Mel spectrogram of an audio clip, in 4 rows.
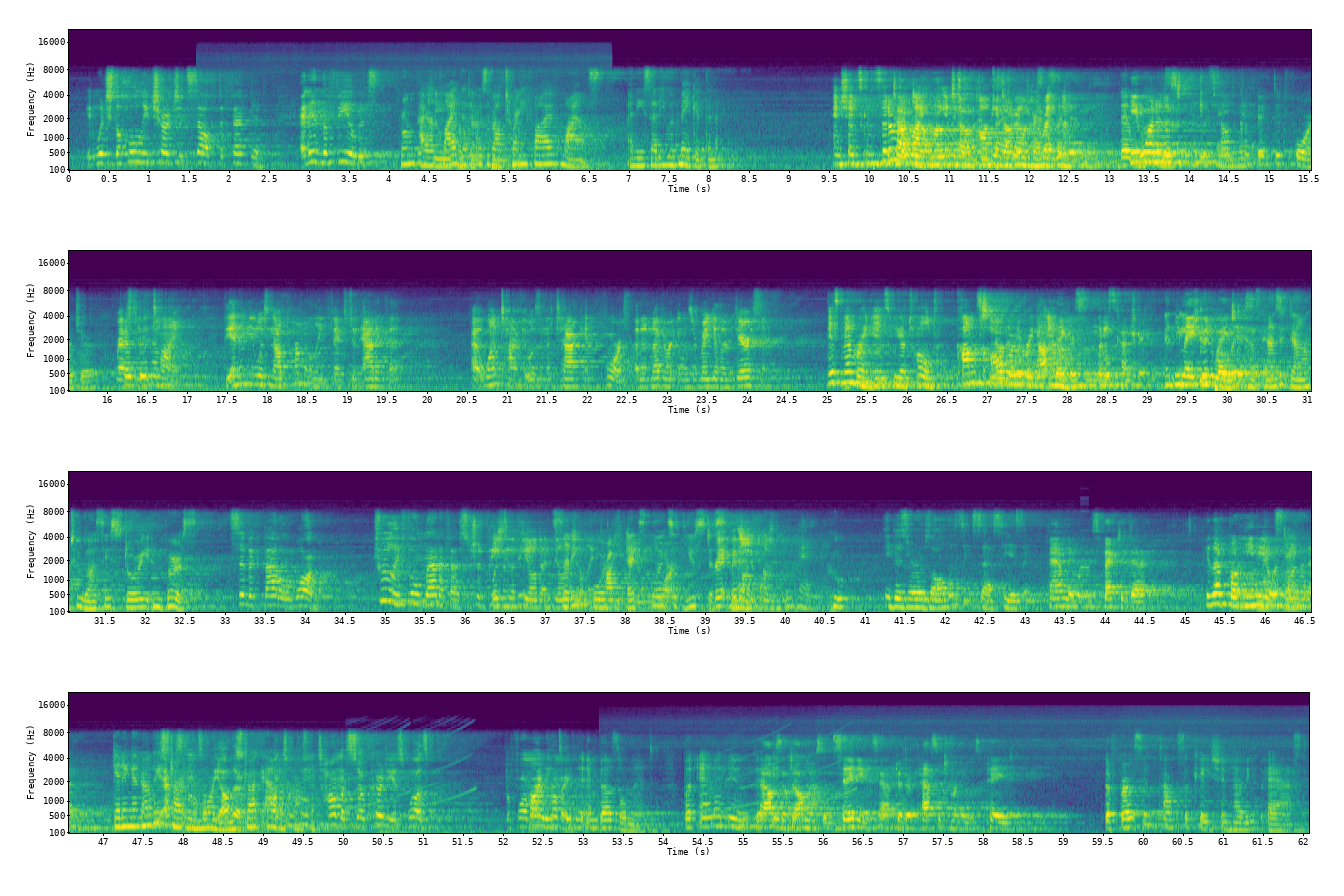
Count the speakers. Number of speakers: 9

